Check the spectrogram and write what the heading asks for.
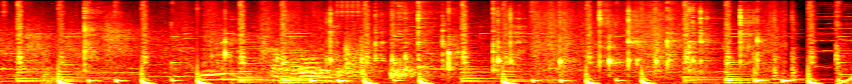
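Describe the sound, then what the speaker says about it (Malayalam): Ground coconut paste being stirred into kalan curry for an Onam sadhya, with a spoon scraping and clinking against the pot in a steady, repeated rhythm, close and fairly loud, with no talking. "ഇനി ഇതിലോട്ട് നമുക്ക് അരപ്പ് ചേർത്ത് കൊടുക്കാം."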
